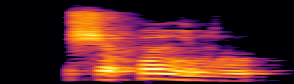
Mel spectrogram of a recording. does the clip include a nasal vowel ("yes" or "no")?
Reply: yes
